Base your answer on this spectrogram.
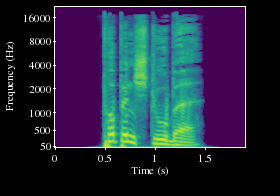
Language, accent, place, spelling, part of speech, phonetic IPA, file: German, Germany, Berlin, Puppenstube, noun, [ˈpʊpn̩ˌʃtuːbə], De-Puppenstube.ogg
- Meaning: dollhouse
